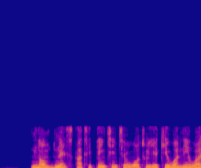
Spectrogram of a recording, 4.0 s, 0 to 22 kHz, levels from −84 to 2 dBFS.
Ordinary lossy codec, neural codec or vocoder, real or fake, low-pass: none; codec, 16 kHz, 4 kbps, FreqCodec, smaller model; fake; 5.4 kHz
